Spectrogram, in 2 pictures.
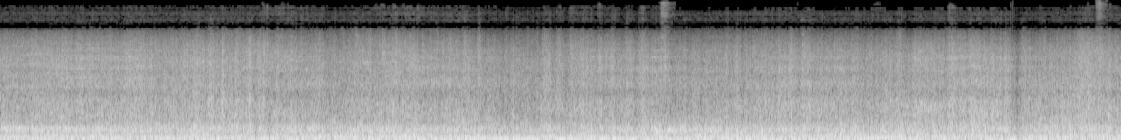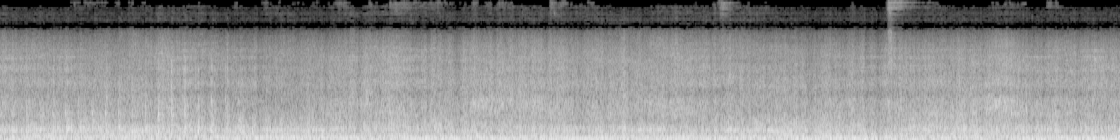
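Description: Freight train of autorack cars rolling past close by: a steady rumble of steel wheels on rail, with the odd faint sharp click.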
